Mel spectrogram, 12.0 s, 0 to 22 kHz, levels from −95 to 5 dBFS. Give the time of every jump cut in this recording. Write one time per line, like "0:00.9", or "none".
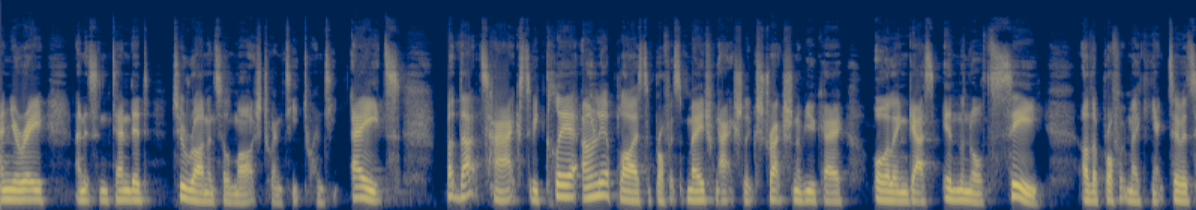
0:07.1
